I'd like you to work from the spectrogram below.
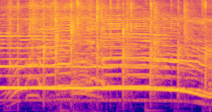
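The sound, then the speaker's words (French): Loud, continuous applause and cheering from a crowd, with sharp claps throughout and a held high tone over them that slides down in pitch at the very end. “On envoie des applaudissements ou quoi On y va.”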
